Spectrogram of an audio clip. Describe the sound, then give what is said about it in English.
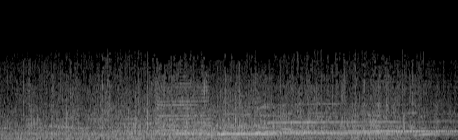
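A dense crowd of spectators at a cycling race up a hill claps and cheers steadily and loudly for the lead rider, with whistles and shouts rising out of the roar, while a helicopter's engine drone shifts in pitch overhead as it draws nearer. “The helicopter draws nearer. Volleys of applause rifle below and spiral upwards with the rider.”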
